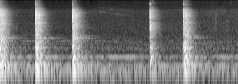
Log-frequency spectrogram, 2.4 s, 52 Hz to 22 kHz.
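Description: Light hammer taps on a Poulan Pro 405 Plus chainsaw piston assembly, five sharp metallic knocks at uneven intervals, close and moderate in loudness, with a quiet hum between strikes.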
